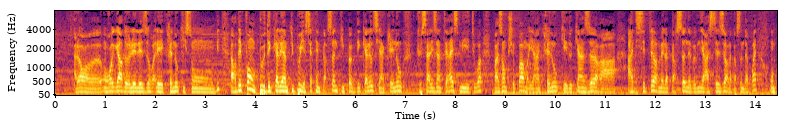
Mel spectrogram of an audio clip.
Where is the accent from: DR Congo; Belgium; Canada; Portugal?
Portugal; French is a second language; C'est vrai que je fais mon émission plus en français qu'en portugais. Je suis portugais, hein.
